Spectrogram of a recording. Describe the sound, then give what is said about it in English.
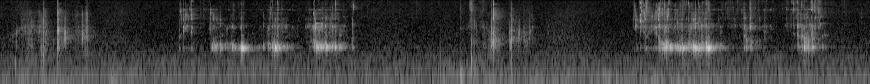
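Beer being poured into tasting glasses in a few short bursts, with gurgling splashes and a bright glassy ring, separated by brief pauses. No one speaks. “Glasses and tasting cards are ready. Let's get these poured and jump right in.”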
